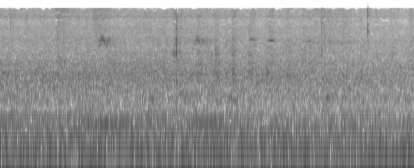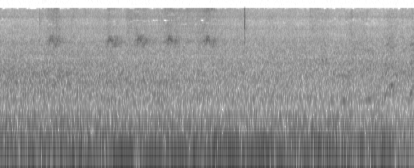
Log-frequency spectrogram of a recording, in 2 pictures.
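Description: Steady low rumble of road traffic, heaviest in the bass and unchanging throughout.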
